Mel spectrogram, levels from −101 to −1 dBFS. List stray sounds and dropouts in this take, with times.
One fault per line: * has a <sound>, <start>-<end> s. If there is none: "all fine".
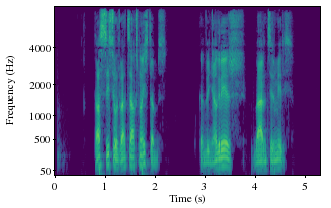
all fine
